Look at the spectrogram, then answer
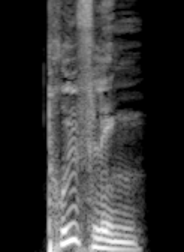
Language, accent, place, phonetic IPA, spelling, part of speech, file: German, Germany, Berlin, [ˈpʁyːflɪŋ], Prüfling, noun, De-Prüfling.ogg
- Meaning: 1. examinee 2. specimen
